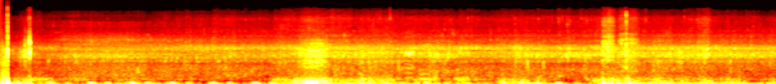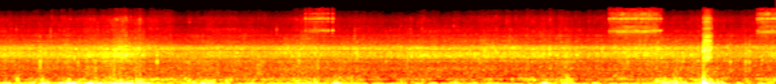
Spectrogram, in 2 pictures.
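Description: A shallow stream rushes and babbles over rocks close by.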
